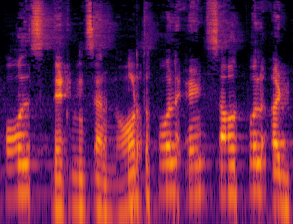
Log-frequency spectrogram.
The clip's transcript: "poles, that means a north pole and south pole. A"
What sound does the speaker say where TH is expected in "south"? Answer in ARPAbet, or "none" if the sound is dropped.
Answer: T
